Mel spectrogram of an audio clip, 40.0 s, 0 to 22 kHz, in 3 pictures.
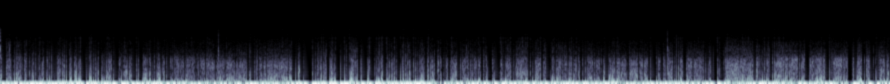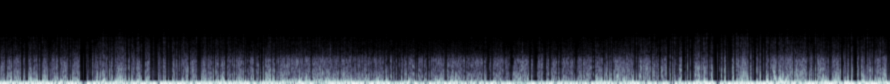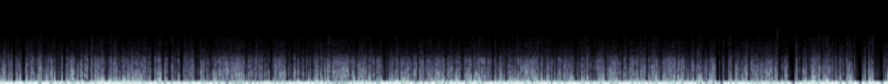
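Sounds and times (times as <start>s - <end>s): wind buffeting microphone: 0.0s - 40.0s.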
